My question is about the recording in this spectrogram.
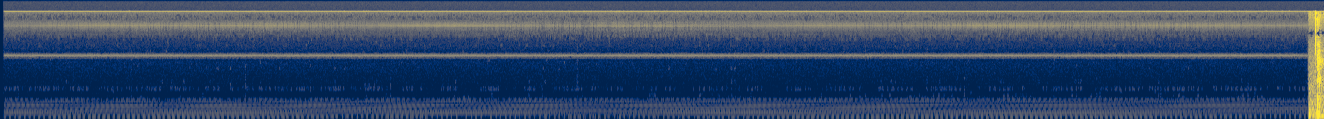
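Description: Near silence: only a very faint, steady electronic tone and hum from the audio feed.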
